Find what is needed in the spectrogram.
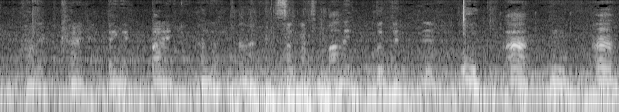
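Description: Steady low road and engine rumble inside a moving car's cabin, with a voice singing in an even rhythm over it, about two syllables a second.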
